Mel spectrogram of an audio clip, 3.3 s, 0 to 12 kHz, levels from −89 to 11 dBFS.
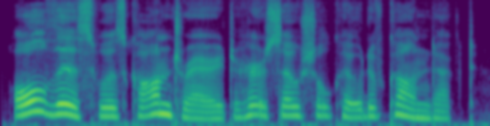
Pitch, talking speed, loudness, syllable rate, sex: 195 Hz, 185 wpm, -19 LUFS, 4.5 syllables/s, female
